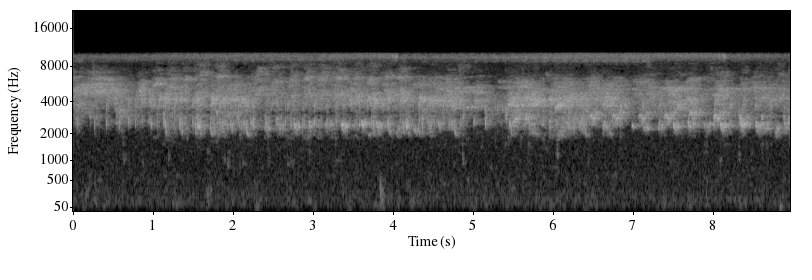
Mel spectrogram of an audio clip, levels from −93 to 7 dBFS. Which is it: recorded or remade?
recorded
